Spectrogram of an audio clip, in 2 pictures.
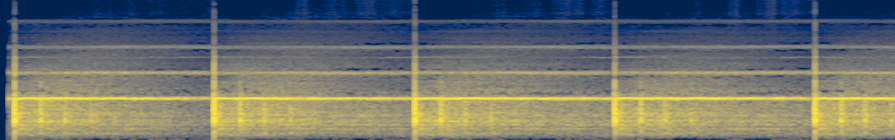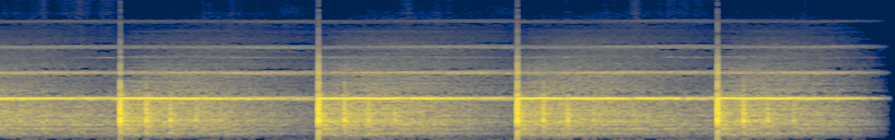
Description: Earth Ping

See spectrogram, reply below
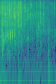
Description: Player - Step left

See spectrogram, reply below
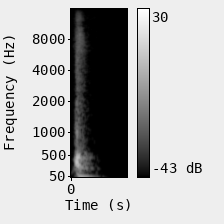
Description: Swing Large

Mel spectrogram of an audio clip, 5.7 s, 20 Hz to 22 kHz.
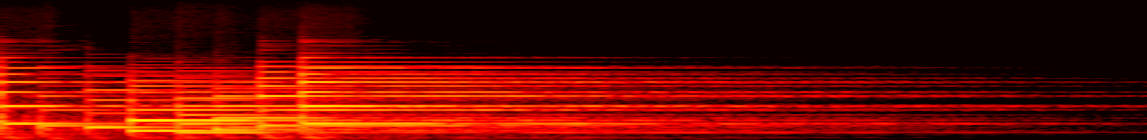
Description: Music Exploration Transition; Planet of Lana; Music Ch04 Exploration Transition 70

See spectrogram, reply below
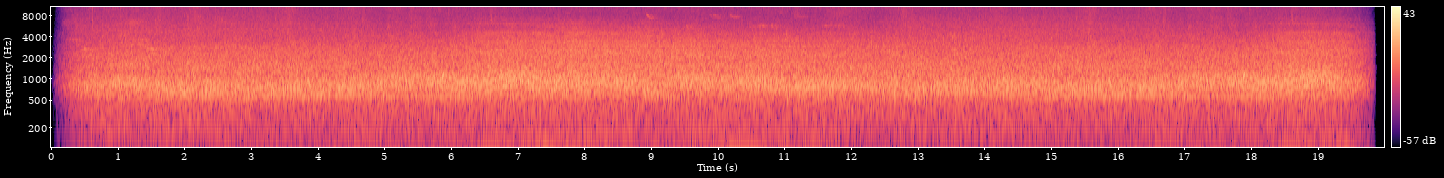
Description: Cities cape Wind; google earth vr linux vr windows gamerip 2016

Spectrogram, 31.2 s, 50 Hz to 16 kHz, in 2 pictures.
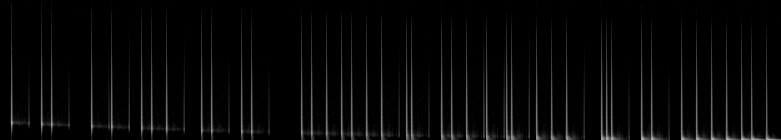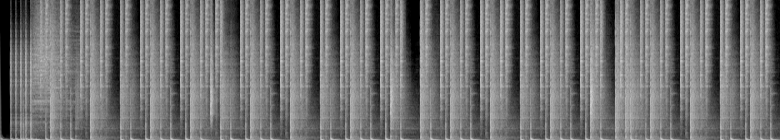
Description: Drums 150; Surface Tension

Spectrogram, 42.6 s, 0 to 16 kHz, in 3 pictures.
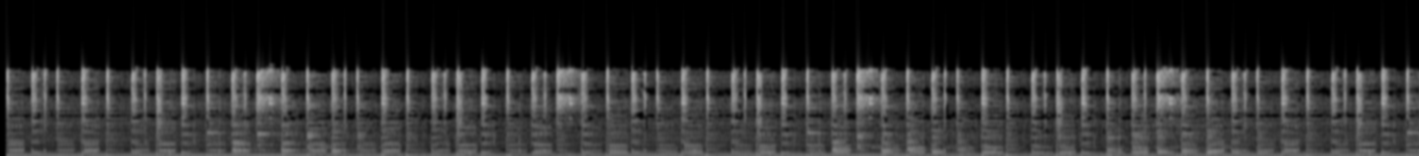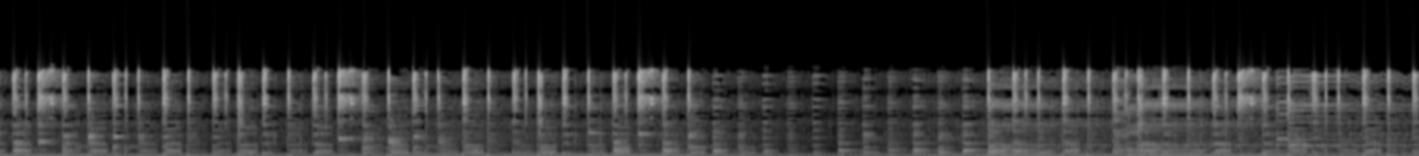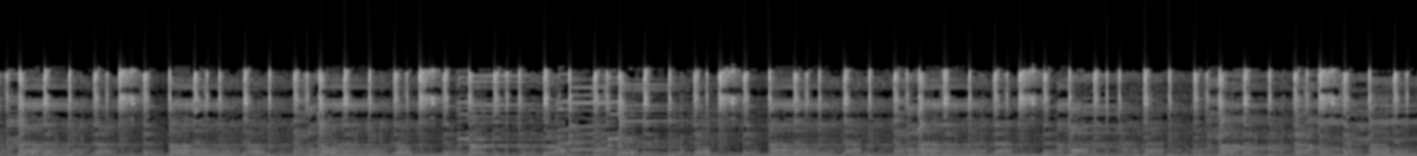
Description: pensive; super stickman golf 3

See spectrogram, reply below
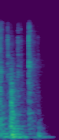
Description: Door Close

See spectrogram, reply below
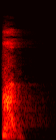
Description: Chop Attack; Caffiend Caelan; Going Under

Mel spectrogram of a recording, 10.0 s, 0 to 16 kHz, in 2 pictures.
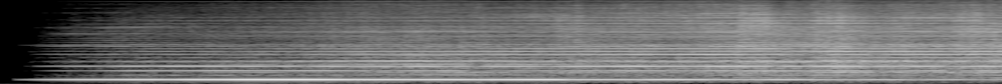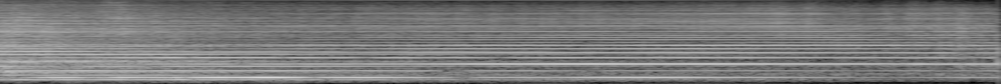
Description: Cherrapunji Pads 90

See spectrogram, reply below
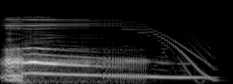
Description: Death; Caffiend Caelan

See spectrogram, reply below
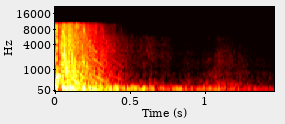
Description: Troll Shooter Shoot Fire

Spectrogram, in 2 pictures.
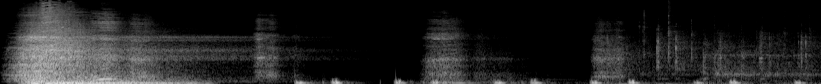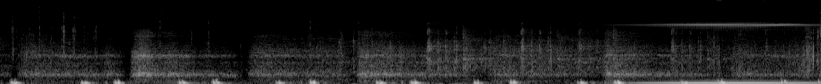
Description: Stinger; Syndrome; Deadcrew

